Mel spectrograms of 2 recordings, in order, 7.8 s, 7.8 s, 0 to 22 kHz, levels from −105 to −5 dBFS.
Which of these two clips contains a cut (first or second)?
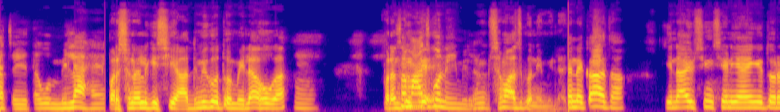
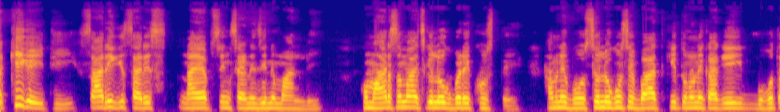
first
